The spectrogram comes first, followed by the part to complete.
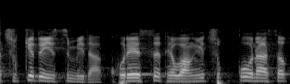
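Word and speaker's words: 고레스: 나라입니다 그 페르시아 제국을 건설한 사람을 성경 해서는 코레스 라고 발음을 합니다 코레스 대왕 이라고 하는 사람인데 이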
